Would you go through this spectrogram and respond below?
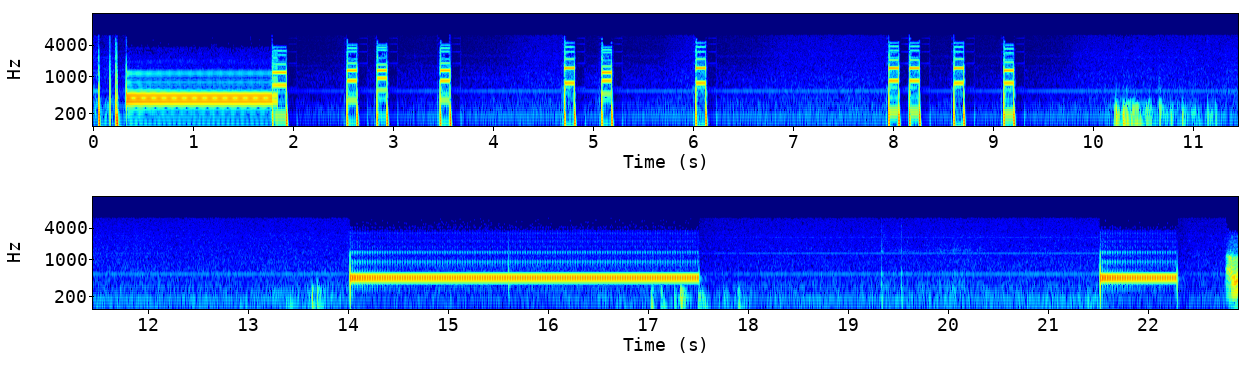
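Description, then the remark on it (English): A phone call to Uncle Cyril being placed: a steady dial tone gives way to a quick series of keypad tones, then a brief rustle of line noise before long, loud ringback tones buzz on and off as the call connects. “So let's try to see if we can get Uncle Cyril on the phone.”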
